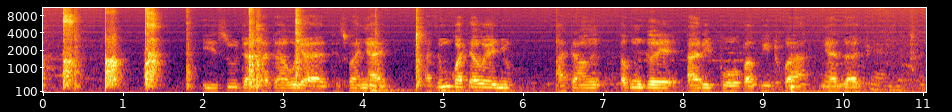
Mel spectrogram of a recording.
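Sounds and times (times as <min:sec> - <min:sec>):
percussive beat of sharp hits: 0:00.2 - 0:03.4, 0:04.0 - 0:05.8.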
